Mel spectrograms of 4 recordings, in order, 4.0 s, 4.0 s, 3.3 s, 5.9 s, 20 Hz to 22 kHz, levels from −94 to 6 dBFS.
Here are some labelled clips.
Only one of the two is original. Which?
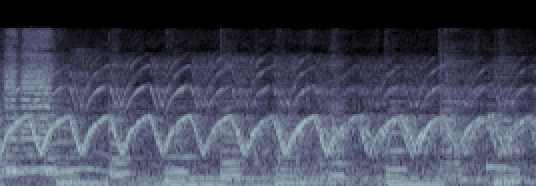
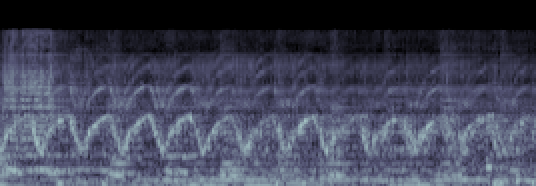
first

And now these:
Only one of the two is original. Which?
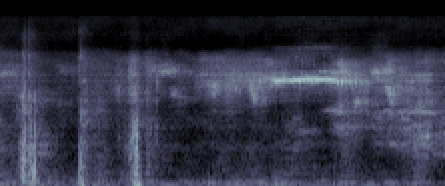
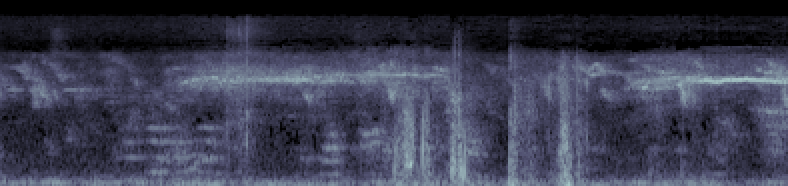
second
